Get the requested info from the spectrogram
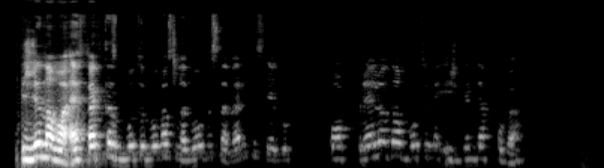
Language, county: Lithuanian, Klaipėda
